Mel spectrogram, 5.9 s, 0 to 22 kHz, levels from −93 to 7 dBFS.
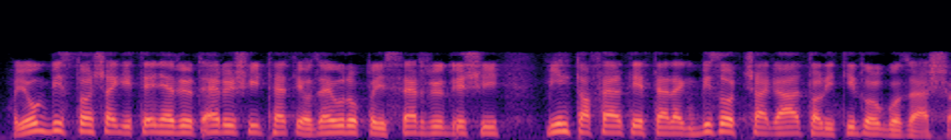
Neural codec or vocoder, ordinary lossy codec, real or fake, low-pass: autoencoder, 48 kHz, 32 numbers a frame, DAC-VAE, trained on Japanese speech; none; fake; 5.4 kHz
